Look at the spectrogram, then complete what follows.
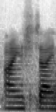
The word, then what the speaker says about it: Einstein: in our home and Einstein is the correct way to say it so are you a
